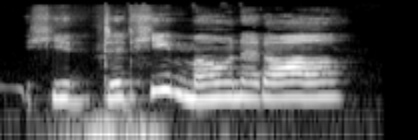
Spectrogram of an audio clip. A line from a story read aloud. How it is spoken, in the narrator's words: He chuckled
